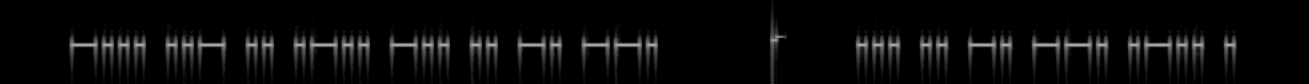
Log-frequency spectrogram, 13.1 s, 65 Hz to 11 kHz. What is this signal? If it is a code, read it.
Morse code, heard as a keyed tone, about 15 wpm, 700 Hz. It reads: BUILDING SINGLE
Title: Sentences from Top 700 Words - New Word Drill - 15wpm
